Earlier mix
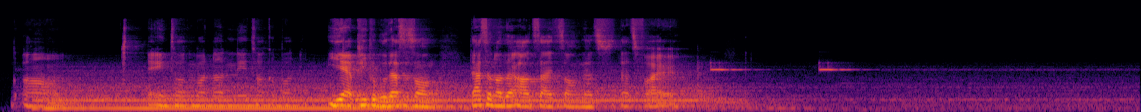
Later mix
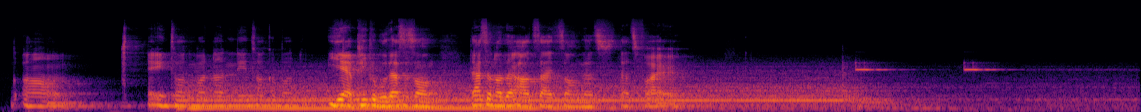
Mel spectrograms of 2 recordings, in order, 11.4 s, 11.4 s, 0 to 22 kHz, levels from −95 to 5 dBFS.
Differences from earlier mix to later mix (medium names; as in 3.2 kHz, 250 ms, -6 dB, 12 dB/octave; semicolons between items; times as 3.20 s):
background: entry +1.45 s; master: add low-pass 7.5 kHz 24 dB/octave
